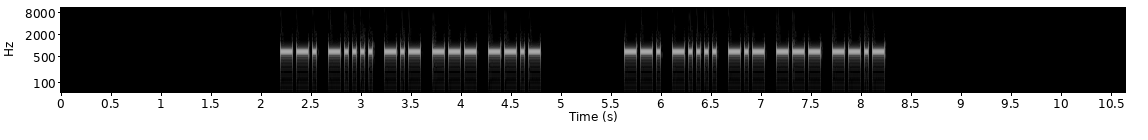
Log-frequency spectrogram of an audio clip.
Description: Morse code, heard as a keyed tone, about 32 wpm, 700 Hz. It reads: G6KOQ G6KOQ
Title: DXCC-100 Call Signs - 5 Characters - Repeated 2x - 30wpm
